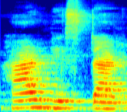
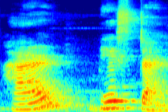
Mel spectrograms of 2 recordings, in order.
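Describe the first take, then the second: First: harvester said slowly as an answer to write; slow dictation. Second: harvester very slow, broken into its parts; syllable by syllable. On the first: Teacher gives pupils the answer, harvester slowly dictated. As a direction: give harvester at an unhurried, dictating pace. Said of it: "বানানটা ঠিক করে নাও". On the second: Teacher shows how to pronounce it, harvester split into syllables. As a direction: stretch harvester out, each syllable separate. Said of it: "কিভাবে উচ্চারণ করবে? এইভাবে।". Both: Shown as a demonstration.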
